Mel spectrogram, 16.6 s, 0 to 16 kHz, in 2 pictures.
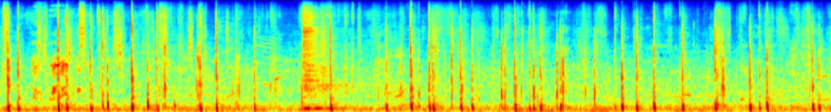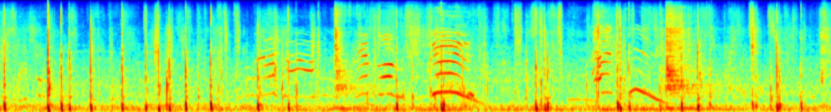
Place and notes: streetball player in the park, warm 1st november day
